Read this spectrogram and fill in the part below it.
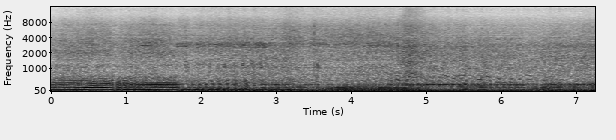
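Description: A 2021 Suzuki Hayabusa motorcycle pulls away in a busy crowded street, its engine revving and accelerating loudly up close under continuous talking from the rider, with traffic noise around.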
